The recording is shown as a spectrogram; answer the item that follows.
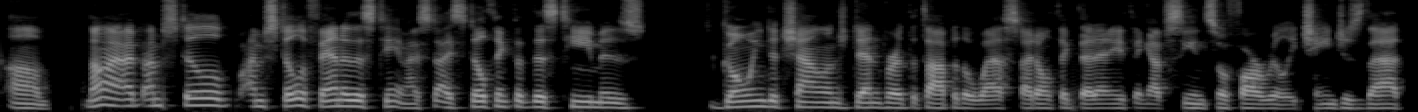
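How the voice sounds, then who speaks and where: A man hosting a basketball podcast, talking in a relaxed way and thinking aloud with lots of fillers. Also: mid-range voice, normal speed. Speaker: podcast host. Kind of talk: casual basketball podcast chat.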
